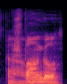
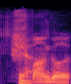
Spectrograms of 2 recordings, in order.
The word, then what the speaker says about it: Shpongle: It sounds so like almost perversely German. You know what I'm saying? like it it sounds like it should be spelled with a s ch at the start like a you know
